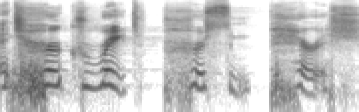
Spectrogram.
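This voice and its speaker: A woman's put-on character voice, high-pitched and growling. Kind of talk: Shakespearean stage verse. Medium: stage play. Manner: lively, declamatory.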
